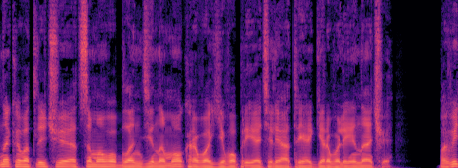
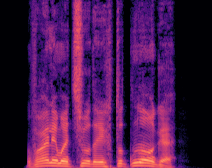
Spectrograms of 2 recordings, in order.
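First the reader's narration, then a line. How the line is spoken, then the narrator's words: Shouted. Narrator (Russian): Нестор крикнул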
